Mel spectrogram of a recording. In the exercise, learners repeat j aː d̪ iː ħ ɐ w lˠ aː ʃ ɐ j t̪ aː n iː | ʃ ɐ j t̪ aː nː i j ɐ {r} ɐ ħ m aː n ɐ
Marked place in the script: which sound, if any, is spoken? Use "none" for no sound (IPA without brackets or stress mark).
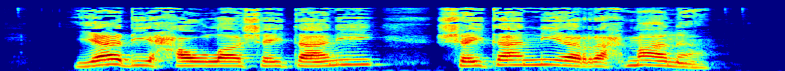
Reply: r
